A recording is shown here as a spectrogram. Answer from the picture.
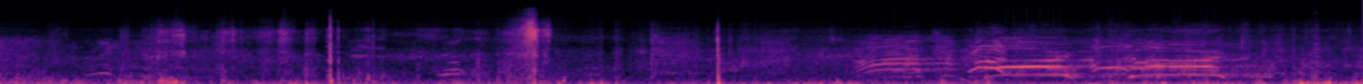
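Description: Wind rumbling on a body-worn action camera's microphone, with a sharp knock about halfway through as a rugby ball is kicked. In the second half, players shout calls across the pitch.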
